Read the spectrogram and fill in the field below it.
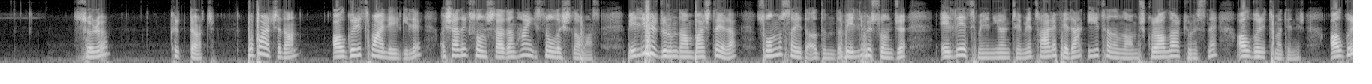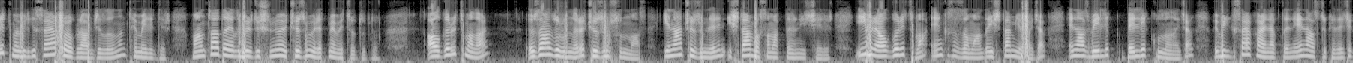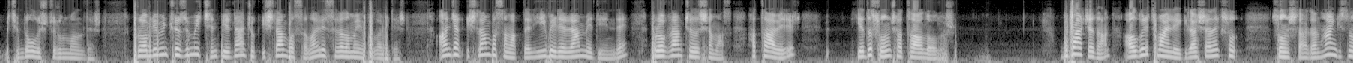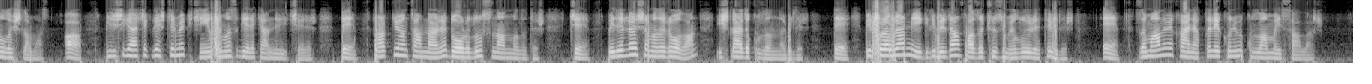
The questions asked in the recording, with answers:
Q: Bu parçadan algoritma ile ilgili aşağıdaki sonuçlardan hangisine ulaşılamaz?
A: Yanıt: Bursa. Farklı yöntemlerle doğruluğu sınanmalıdır.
